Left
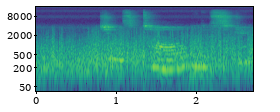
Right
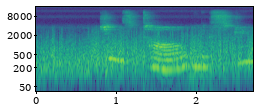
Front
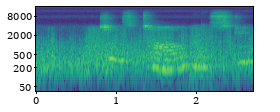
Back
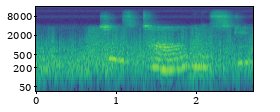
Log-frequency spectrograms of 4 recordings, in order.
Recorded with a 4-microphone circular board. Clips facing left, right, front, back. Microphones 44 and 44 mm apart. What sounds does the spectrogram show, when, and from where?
0.8 s a woman speaking: 115° right, 3.5 m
